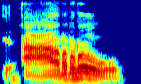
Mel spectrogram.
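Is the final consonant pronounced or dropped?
dropped. The final z sound is dropped, Dominican style.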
